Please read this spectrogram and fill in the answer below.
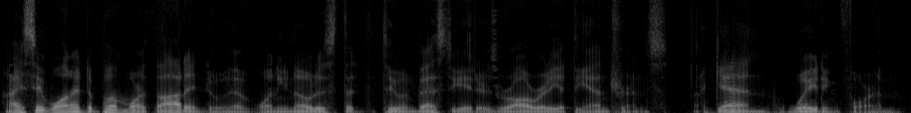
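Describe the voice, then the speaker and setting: A man's voice: deep voice, fairly quick, vocal fry, warm tone, dry recording. A man reading scripted fan fiction as the narrator of an audio story.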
